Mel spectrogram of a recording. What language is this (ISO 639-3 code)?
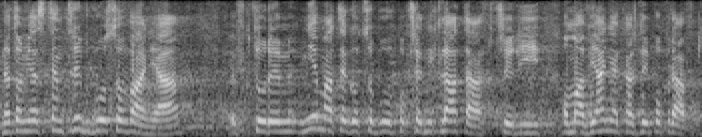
pol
